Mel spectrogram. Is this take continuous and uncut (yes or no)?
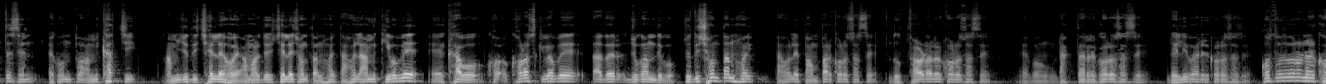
yes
